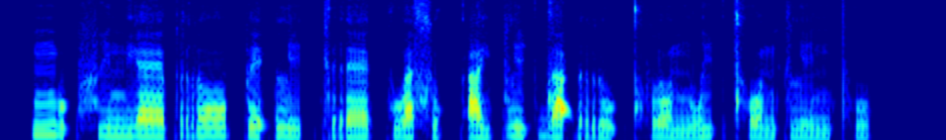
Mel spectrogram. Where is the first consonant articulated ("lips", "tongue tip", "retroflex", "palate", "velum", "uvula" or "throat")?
velum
